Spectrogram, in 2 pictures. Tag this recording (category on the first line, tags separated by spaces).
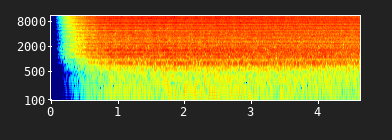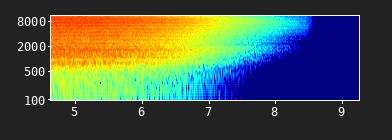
Sound effects > Electronic / Design
reverse shimmering slow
